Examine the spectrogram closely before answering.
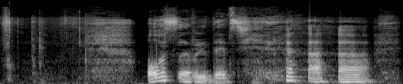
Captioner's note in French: Rires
